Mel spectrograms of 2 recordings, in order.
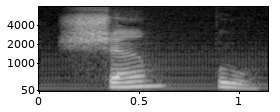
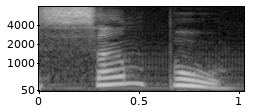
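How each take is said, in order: First: The word begins with a sh sound. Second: The word begins with an s sound. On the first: The speaker calls it right. "O X tem som de C H, por isso que é shampoo" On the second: The speaker calls it wrong. "Tem som de S? Não, porque seria sampo"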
